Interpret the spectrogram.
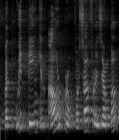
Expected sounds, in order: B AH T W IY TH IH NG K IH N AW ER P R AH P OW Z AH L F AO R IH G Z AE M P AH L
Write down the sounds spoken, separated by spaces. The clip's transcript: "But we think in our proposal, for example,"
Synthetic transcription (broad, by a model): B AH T W IY T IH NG IH N AW ER P R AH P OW S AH L F AO R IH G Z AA M P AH L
